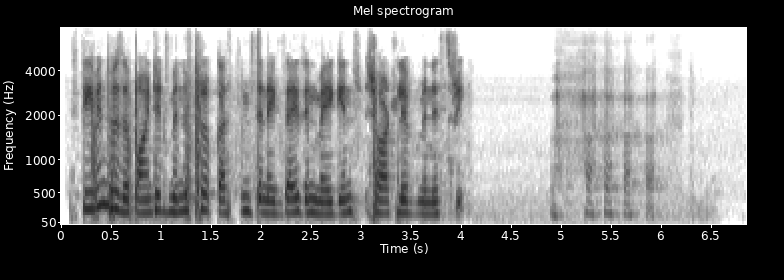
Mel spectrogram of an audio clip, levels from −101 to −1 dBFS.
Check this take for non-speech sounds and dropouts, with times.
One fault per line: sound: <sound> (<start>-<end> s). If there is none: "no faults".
sound: laugh (4.9-6.2 s)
